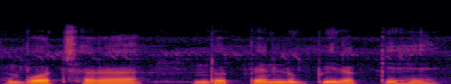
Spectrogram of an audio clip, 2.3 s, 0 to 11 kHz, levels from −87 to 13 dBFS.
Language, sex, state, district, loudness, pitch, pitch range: Hindi, male, Arunachal Pradesh, Papum Pare, -21 LUFS, 100 Hz, 95-100 Hz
